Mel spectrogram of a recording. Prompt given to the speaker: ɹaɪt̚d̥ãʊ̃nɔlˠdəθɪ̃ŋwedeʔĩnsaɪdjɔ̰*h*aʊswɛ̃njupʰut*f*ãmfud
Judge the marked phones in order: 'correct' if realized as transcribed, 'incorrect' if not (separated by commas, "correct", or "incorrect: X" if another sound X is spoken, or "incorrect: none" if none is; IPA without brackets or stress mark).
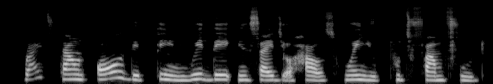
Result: correct, correct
